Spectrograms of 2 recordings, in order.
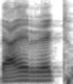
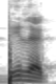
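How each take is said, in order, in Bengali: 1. প্রথম সিলেবলটি 'die' এর মতো শোনায়। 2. প্রথম সিলেবলটি 'dih' এর মতো শোনায়। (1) "ডাইরেক্ট বলতে পারি" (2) "ডিরেক্ট বলতে পারি"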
